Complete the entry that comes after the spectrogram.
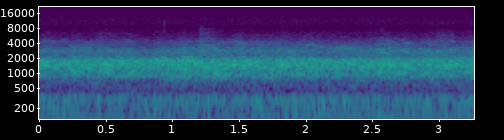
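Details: Several tens of thousands of wild geese taking flight after a white-tailed eagle disturbed them, 2023, Hungary; steady, thick clamour of countless honking voices merging into one loud roar.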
